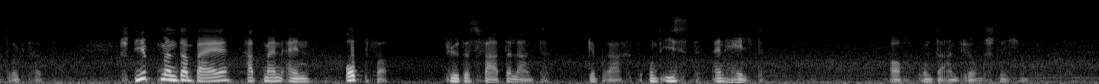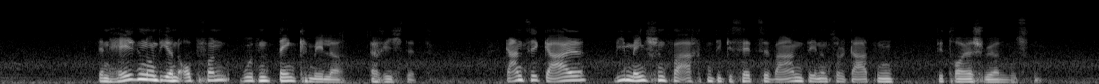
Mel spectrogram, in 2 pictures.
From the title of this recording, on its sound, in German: O-Ton] Nie wieder Gleichschritt – Deserteursgedenken am 26. Oktober 2023 im Wiener Donaupark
